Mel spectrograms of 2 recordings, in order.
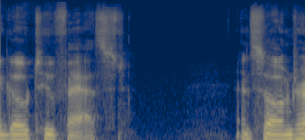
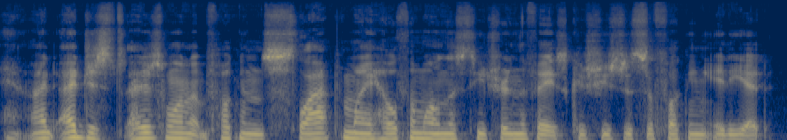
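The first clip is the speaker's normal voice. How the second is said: usual speaking voice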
